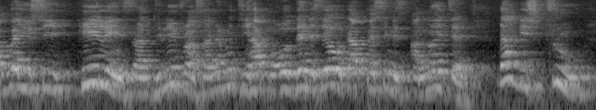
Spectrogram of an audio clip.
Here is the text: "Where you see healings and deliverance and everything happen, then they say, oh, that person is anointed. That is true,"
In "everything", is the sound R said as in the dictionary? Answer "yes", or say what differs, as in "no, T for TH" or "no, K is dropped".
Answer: no, R is dropped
